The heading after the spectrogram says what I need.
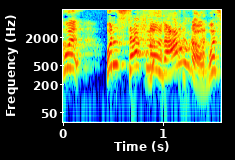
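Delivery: very high, rushed, frantic bewildered panic. Retelling a confusing phone call about Steph and acting out past panic: acting out own panic. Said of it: "I'm like panicking".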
